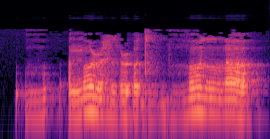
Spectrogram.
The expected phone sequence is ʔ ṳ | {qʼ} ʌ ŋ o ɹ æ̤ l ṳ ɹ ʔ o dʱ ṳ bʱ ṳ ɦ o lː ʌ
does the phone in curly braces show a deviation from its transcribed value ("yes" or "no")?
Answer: yes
